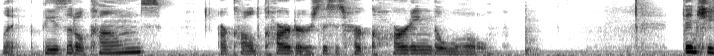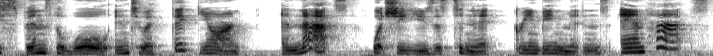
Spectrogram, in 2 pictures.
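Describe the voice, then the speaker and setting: A woman reading a picture book aloud to children in an animated way, pausing to explain things patiently in simple words. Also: on the low side. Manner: animated, acts out animal sounds, addresses young listeners. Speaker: read-aloud storyteller for children.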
